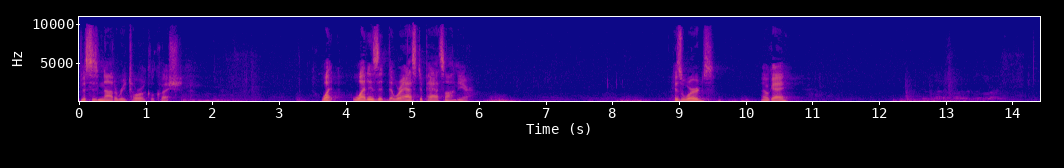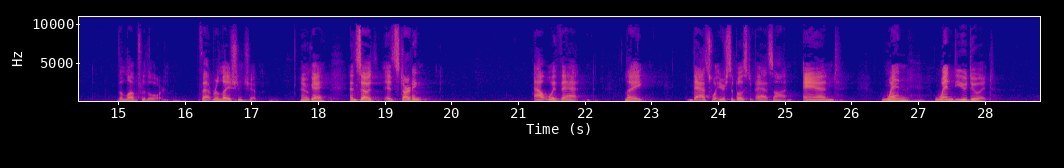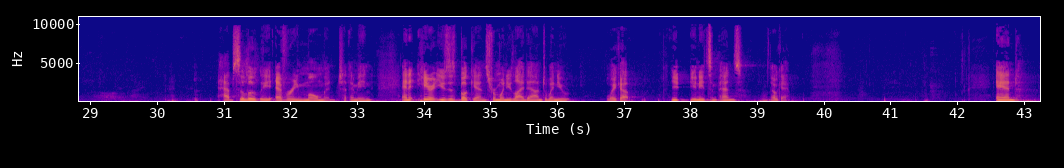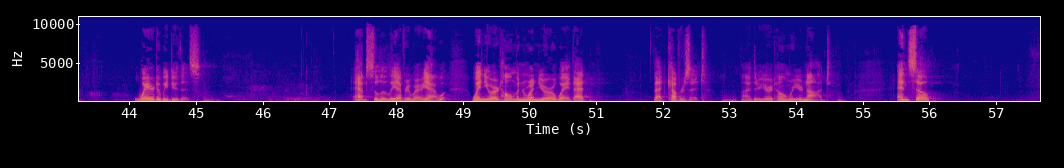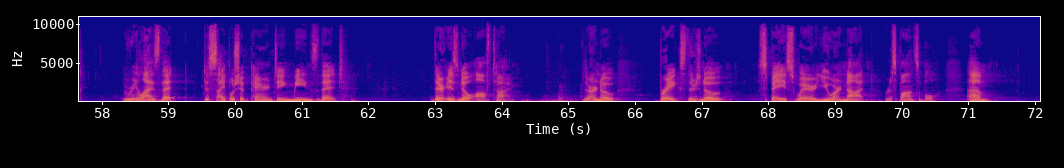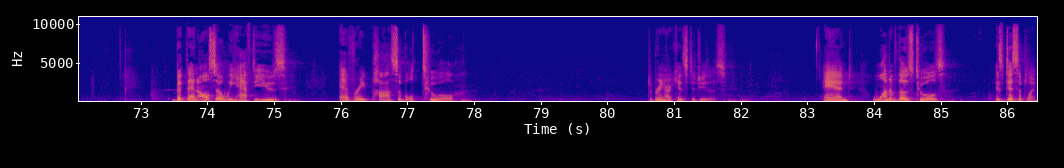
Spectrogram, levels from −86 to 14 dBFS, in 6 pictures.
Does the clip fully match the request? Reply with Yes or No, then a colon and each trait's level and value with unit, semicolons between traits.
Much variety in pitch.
No: average, 4.6 semitones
